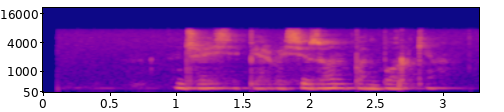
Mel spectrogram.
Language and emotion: Russian, neutral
